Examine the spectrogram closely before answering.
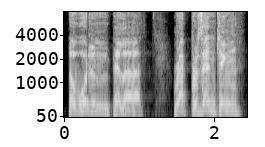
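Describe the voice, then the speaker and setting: A man voicing a bombastic showman orator from a galactic spectacle in a science fiction audiobook, grandiose, drawn-out and sentimental, with a thunderous delivery. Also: high-pitched, lively intonation, dry recording, studio quality, pitched above the performer's own voice. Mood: triumphant, grand.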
